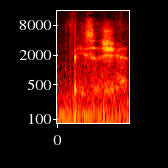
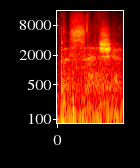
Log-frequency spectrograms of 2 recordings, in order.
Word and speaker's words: Phoenician: It's all about the syllable that you stress there. Phoenician, not Phoenician.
